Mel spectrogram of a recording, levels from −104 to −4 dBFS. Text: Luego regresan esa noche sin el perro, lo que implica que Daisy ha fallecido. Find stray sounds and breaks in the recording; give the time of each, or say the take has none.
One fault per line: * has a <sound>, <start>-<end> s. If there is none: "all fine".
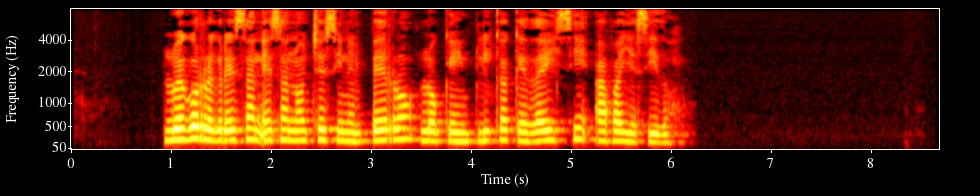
all fine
